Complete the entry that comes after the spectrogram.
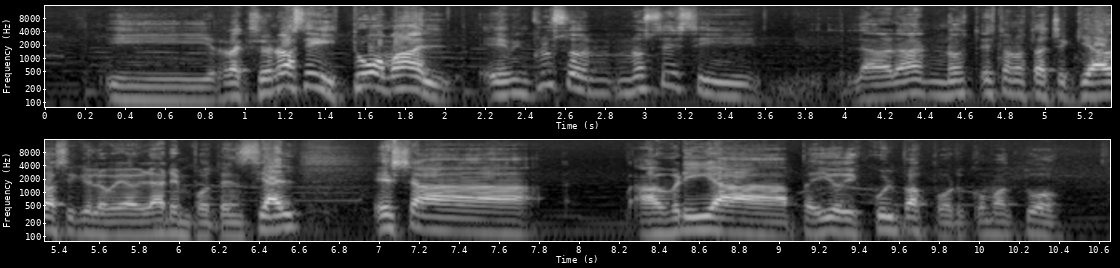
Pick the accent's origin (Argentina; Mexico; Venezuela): Argentina; Somos todos argentinos y vivimos en un estado de democracia.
